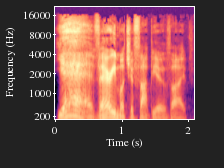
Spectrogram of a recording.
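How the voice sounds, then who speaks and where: A man's voice: sits low, wildly swooping pitch, unhurried, creaky, fairly bright tone, dry recording, studio quality. A man co-hosting a casual film-discussion podcast, playful and questioning, laughing often. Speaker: podcast co-host.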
